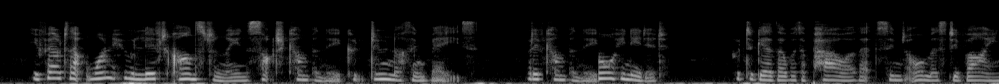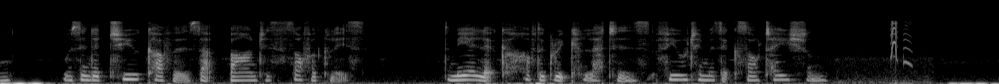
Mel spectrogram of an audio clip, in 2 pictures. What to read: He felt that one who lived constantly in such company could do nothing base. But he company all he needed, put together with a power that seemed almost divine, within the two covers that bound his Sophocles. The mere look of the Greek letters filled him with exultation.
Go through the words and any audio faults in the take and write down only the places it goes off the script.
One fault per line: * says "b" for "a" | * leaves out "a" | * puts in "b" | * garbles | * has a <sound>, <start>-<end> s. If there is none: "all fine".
* has a squeak, 18.9-19.1 s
